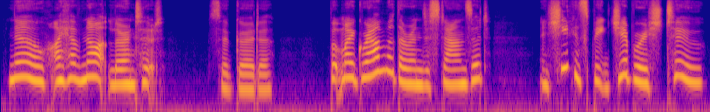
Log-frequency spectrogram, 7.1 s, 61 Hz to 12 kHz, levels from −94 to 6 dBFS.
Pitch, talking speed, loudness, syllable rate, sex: 265 Hz, 160 wpm, -18 LUFS, 4.8 syllables/s, female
